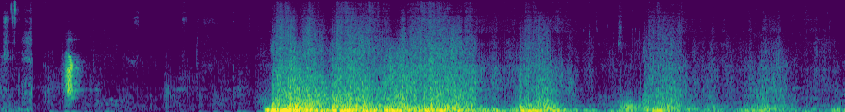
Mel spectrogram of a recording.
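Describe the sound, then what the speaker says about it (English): German long-range heavy artillery firing on the city during the blockade of Leningrad: a faint thump early on, then a sudden loud, sustained rumbling roar of barrage that rolls on and slowly wavers in intensity. "the Germans had to bring in their famous long-range artillery that methodically destroyed"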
